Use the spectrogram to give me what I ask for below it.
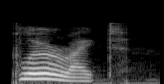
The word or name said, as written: pleurite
